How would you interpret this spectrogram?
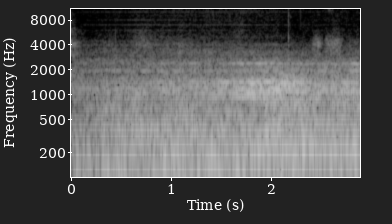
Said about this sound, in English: There's one taking off up here. Jetstar.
